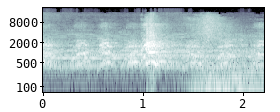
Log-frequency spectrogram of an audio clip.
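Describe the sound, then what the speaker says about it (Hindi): Two dogs bark and yip loudly in a cartoon scene, a sharp burst near the middle and more barking after it, with no one talking over them. "चिंकी, अब मुझे डर लगने लगा है, कहीं ये दोनों कुत्ते हमें काट लिए तो।"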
